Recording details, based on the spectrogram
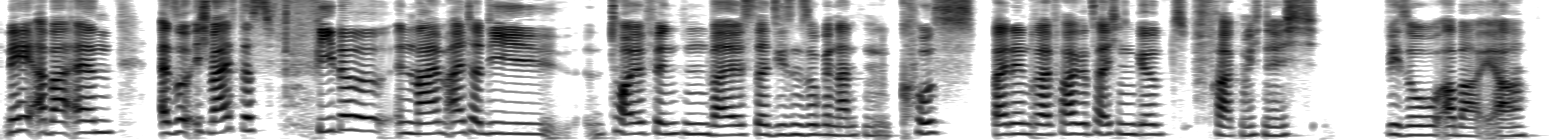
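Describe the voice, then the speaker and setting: A woman's voice: medium pitch, steady tone, a little slow, fairly bright tone. A woman co-hosting a podcast, chatting informally and bluntly. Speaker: podcast co-host. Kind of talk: casual chat.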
